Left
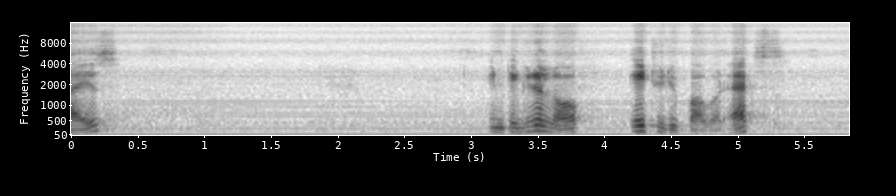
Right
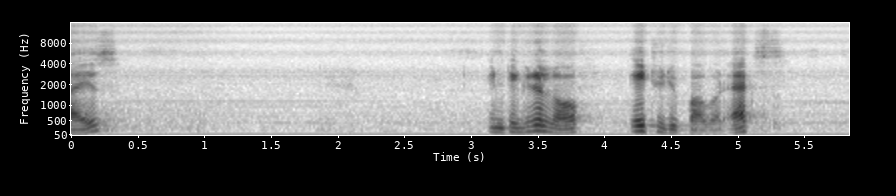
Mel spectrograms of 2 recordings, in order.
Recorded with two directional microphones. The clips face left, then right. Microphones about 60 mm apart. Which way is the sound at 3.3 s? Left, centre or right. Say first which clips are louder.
Right 3 dB; right.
